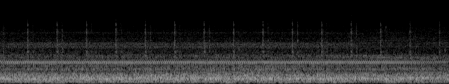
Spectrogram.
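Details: LDHTHOPI diesel heater, about three minutes after start, temperature setting mid-range: steady fan rush, light hum, soft fuel-pump tick about three and a half per second; normal running.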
